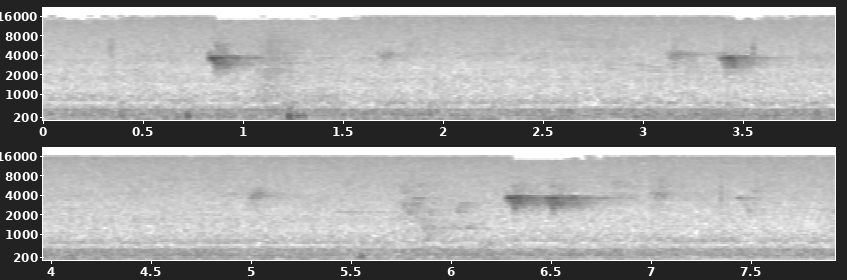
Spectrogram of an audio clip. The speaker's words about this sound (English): recording the wild bird. Wild? It sounds like a V-shaped flight call note. Wild bird.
